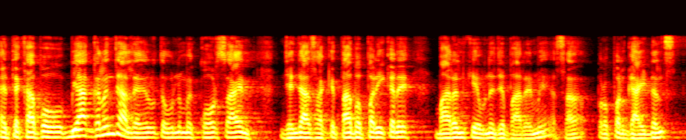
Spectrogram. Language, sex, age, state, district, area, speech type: Sindhi, male, 60+, Gujarat, Junagadh, rural, spontaneous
